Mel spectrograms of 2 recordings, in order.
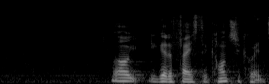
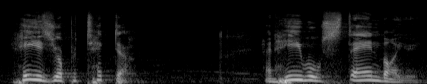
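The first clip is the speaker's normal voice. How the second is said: louder, higher proclaiming of God's care; rising preaching; 4 semitones higher, 5 dB louder than usual. Acted. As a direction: lift the congregation with each line. Preaching God's attributes at full force.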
